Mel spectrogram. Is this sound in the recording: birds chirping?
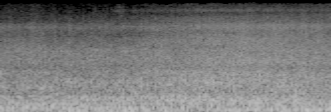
no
